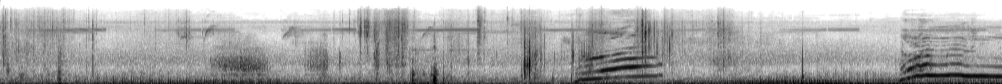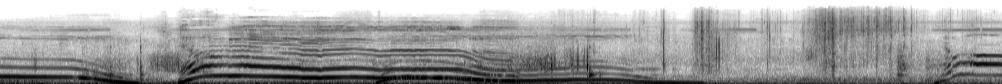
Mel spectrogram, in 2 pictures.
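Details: Silver tabby-and-white cat driving an intruding orange tabby from its territory: a run of drawn-out moaning yowls, rising then dipping and sliding down, some several seconds long, over steady low outdoor rumble and clattering.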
